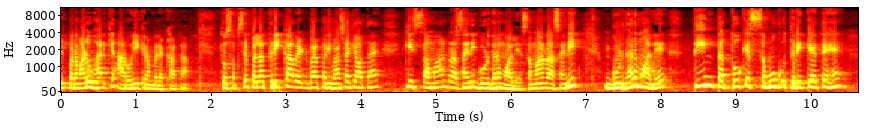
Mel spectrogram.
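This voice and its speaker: A male science teacher giving a casual lecture, chatty and fond, repeating definitions slowly and calling his students "beta". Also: high voice, a little mellow.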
